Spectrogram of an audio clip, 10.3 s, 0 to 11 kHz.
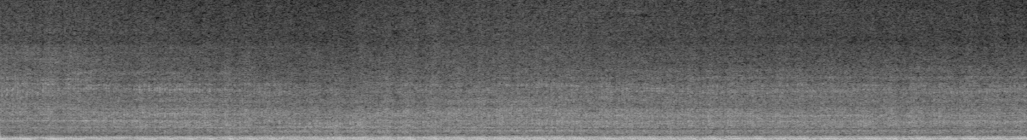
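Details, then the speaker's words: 1991 Kawasaki ZXR750 with twin Toyota Supra turbos, idling after tuning; less throttle needed; steady even pulse about four per second, no hunting; normal clean idle. "I'm very happy how the bike runs down low it probably hasn't ran that good in its whole life at idle"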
